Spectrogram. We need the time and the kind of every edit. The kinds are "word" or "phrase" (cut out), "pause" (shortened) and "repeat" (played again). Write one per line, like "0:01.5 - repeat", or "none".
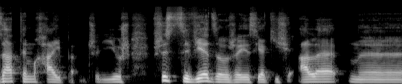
0:02.9 - word

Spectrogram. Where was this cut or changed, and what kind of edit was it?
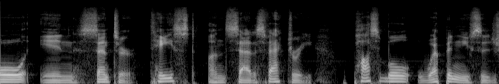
0:01.4 - pause

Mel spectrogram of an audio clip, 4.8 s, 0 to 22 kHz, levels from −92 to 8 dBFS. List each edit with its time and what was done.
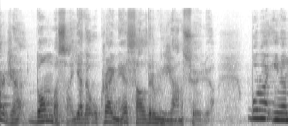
none

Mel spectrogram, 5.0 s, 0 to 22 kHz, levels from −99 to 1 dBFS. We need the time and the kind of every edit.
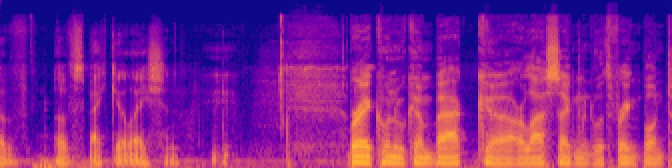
0:02.6 - phrase

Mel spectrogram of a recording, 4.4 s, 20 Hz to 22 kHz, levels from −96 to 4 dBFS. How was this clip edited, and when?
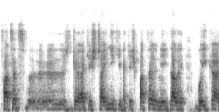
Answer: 0:01.5 - phrase
0:02.5 - word
0:03.4 - word

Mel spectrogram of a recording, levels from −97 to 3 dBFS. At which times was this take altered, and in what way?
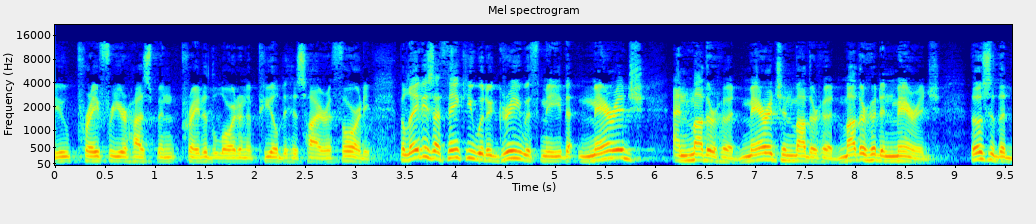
none

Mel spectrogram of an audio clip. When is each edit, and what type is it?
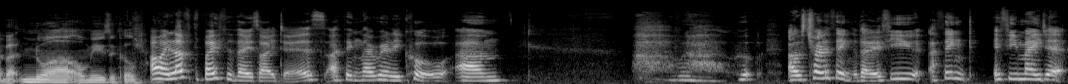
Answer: none

